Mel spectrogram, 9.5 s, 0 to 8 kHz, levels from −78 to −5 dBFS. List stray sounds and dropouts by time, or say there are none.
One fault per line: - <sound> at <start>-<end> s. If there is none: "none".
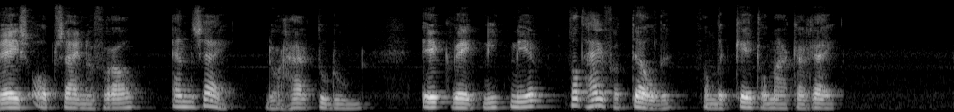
none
